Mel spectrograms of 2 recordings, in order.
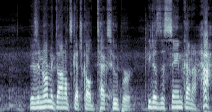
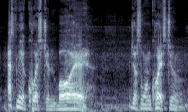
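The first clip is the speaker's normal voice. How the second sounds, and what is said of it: Put-on inexplicable New Orleans accent. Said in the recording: “this combination of inexplicable New Orleans. Pacino speaks in this accent.”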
